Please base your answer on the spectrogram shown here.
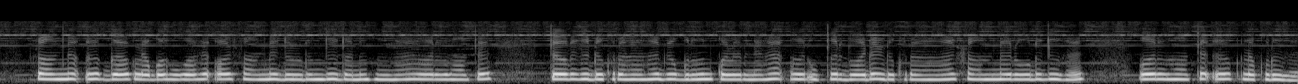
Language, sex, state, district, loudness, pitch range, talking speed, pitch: Hindi, female, Bihar, Saran, -16 LUFS, 230-240 Hz, 195 wpm, 235 Hz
